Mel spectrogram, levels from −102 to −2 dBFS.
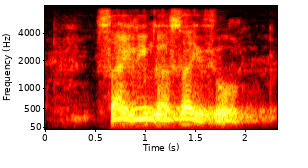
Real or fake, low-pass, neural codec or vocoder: fake; 7.2 kHz; vocoder, 22.05 kHz, 80 mel bands, HiFi-GAN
